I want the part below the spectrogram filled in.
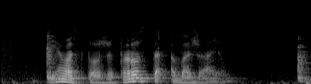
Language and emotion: Russian, positive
